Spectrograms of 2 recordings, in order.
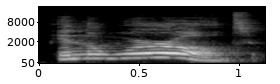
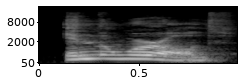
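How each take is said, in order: First: World said louder the second time, pushing in the world harder; louder repeat. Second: Said in the usual way. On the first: Shown as a demonstration. Vlogger to viewers dreaming of debt freedom, louder emphatic repeat. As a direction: lean hard on world in the world.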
